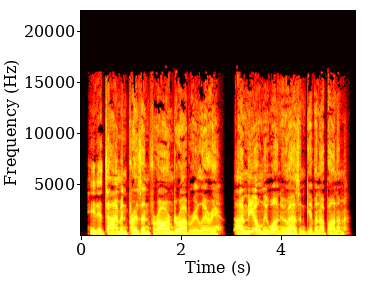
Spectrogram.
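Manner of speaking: croaky, rough, damaged-sounding voice. Brenda answers Larry about her son in a cigarette-damaged croak. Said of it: "He turned at the sound of a cigarette-damaged croak that barked off the walls. [name] Friedman, 70 years old, / He turned at the sound of a cigarette-damaged croak that barked off the walls. [name] Fr".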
